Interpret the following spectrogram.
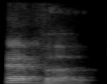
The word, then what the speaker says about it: Evo: haven't watched progress because roy johnson pronounces the evo well lizzy evo pronounces it ever yes so i'm gonna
